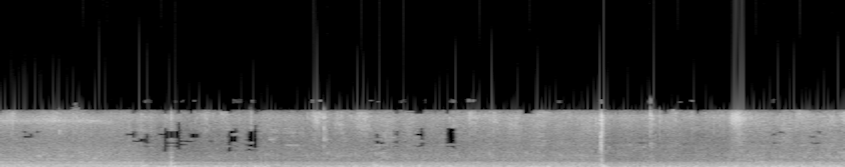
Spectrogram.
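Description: Vehicle engine running steadily with road noise, heard from on board while driving. Two sharp knocks, one about two seconds in and one about six seconds in.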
